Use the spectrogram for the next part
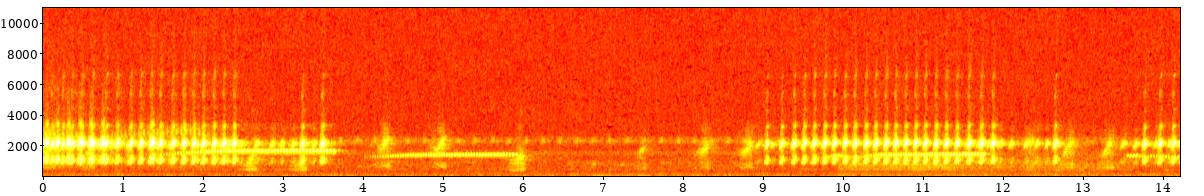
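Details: Night chorus from a pond in north-east Italy, mid-April. Tree frogs deliver bursts of rapid, clicking croaks. These alternate with quieter stretches where only trilling mole crickets carry on in level, sustained tones.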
